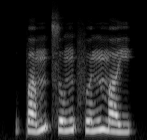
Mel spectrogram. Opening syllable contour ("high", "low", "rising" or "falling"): rising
